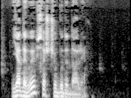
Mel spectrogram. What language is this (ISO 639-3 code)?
ukr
